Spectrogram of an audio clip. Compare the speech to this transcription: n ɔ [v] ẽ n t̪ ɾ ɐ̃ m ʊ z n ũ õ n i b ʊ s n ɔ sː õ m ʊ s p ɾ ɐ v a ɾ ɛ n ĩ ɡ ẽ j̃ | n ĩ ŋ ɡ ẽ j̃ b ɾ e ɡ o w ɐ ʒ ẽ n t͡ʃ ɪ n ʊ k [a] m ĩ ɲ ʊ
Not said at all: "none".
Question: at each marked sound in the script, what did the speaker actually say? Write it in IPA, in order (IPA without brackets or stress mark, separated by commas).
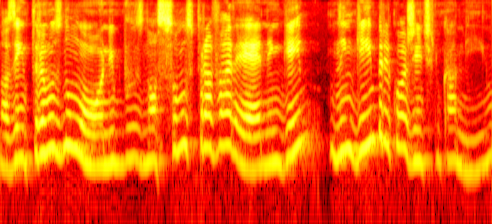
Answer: z, a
